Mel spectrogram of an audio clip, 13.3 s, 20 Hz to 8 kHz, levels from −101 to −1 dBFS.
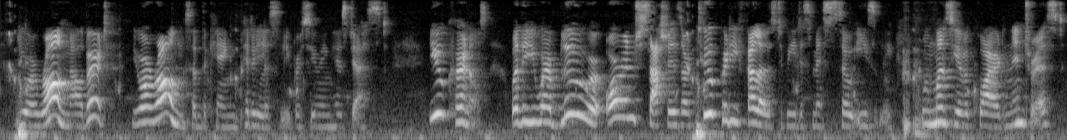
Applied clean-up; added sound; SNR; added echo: none; Cough + Wild animals; 11 dB; none.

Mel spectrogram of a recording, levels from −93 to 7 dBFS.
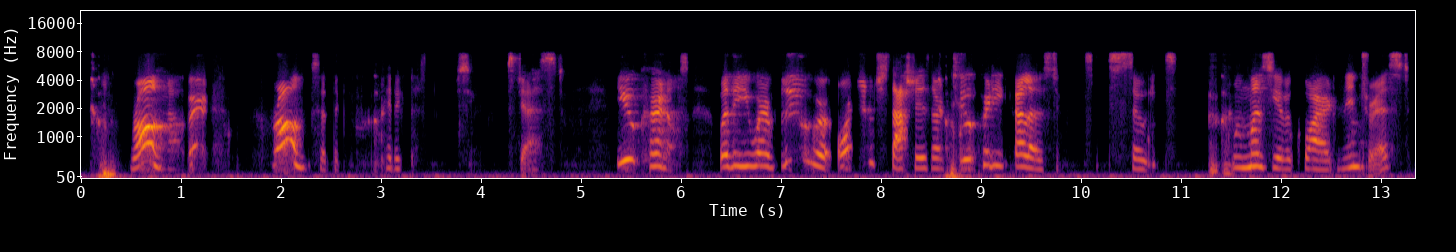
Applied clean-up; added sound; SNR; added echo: neural diffusion model UNIVERSE++.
